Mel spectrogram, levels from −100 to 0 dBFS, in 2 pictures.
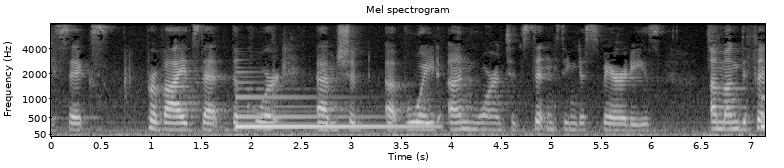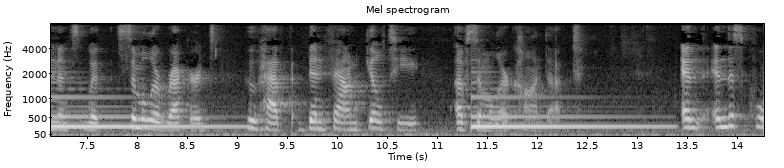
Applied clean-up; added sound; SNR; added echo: none; Electric guitar / Strum; -2 dB; none.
